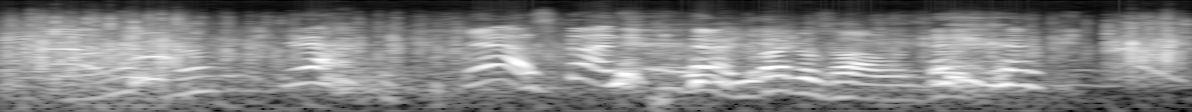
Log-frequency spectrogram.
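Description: A woman laughs loudly nearby.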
